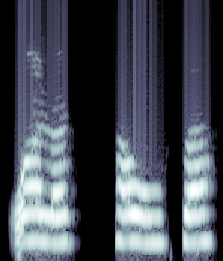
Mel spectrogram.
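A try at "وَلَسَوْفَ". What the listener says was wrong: Yeah, wala. Okay, wala saufa. Don't break the word in two. Don't pause after wala.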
